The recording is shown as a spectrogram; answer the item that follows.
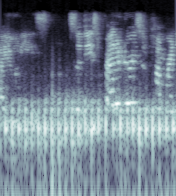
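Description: Jackhammer running at the dig site: a rapid, steady hammering under a woman's speech.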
